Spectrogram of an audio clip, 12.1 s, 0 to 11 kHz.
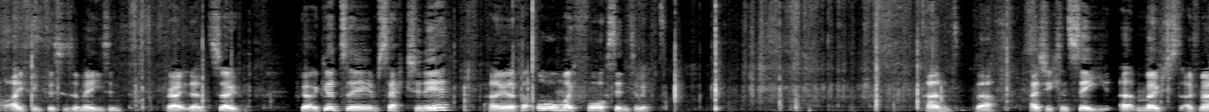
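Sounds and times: synthetic paper crinkling and snapping: 1.2 - 2.6, 4.4 - 5.5, 6.4 - 10.3.

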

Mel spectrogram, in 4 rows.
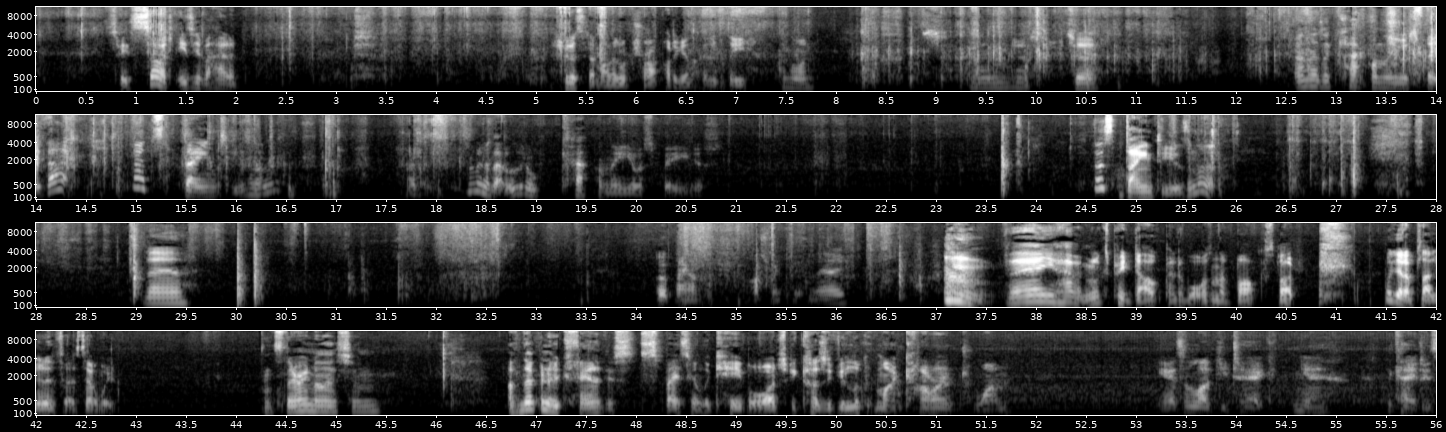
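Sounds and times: faint cardboard and paper rustling: 0.0 - 19.8, 20.8 - 37.1
cardboard rustling slide: 31.6 - 32.8.

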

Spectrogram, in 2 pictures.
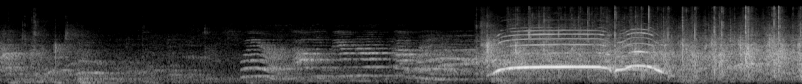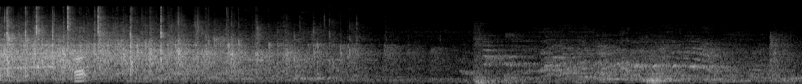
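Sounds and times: audience clapping: 0.0 - 0.8, 4.8 - 12.6
audience whooping: 4.7 - 9.0.

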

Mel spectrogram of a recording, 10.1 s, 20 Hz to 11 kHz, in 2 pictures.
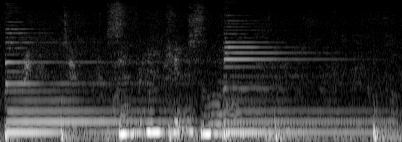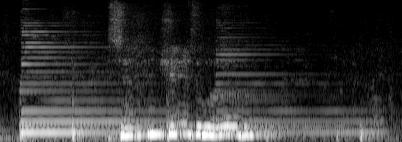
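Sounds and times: acoustic guitar strumming chords: 0.0 - 10.0
person singing: 0.0 - 10.0.

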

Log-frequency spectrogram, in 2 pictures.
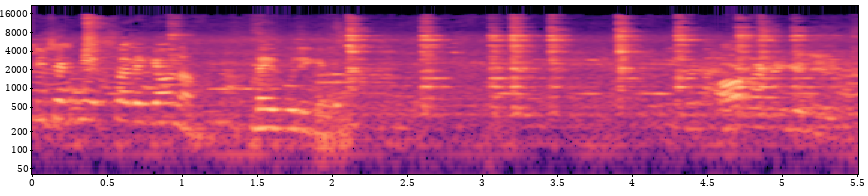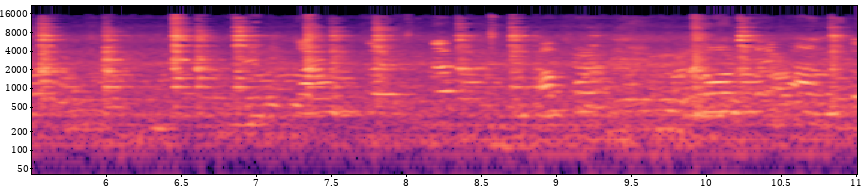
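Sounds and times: people talking: 0.0 - 2.3, 4.2 - 11.0
child's voice: 7.3 - 11.0.

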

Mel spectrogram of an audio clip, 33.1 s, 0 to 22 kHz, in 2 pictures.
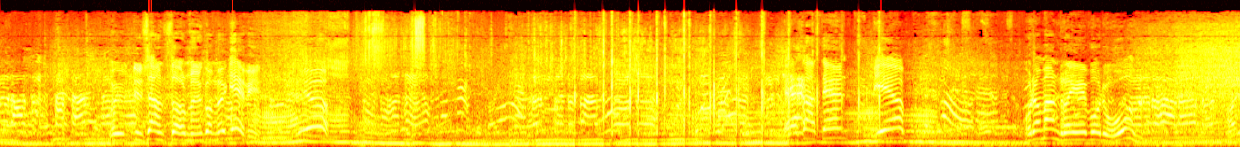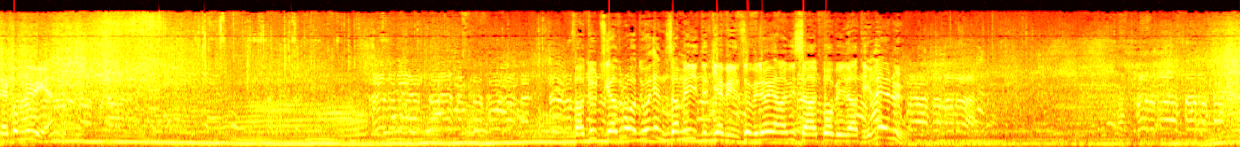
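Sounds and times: man talking: 0.0 - 5.9, 6.9 - 18.8, 21.3 - 29.8, 31.3 - 33.0
racing car engines: 0.0 - 33.0.

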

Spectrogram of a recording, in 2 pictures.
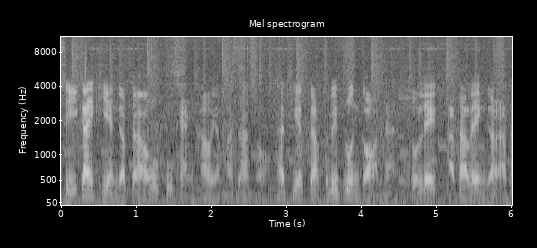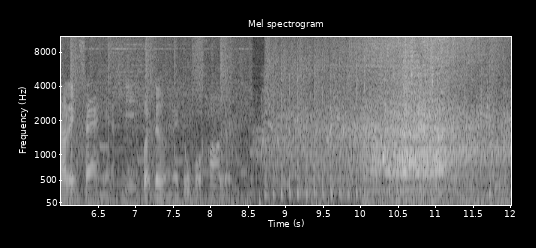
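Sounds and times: tyres squealing: 8.4 - 12.0.

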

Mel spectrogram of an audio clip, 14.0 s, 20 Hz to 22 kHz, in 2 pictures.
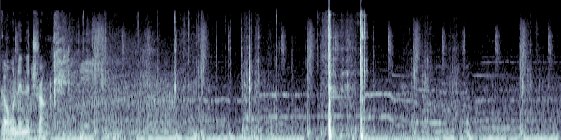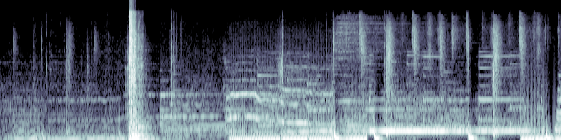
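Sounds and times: background music: 0.0 - 14.0
car trunk lid slamming: 8.6 - 9.0.

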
